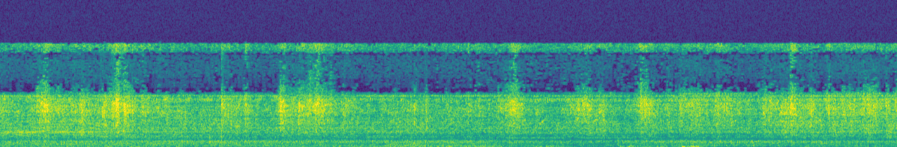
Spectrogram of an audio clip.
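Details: Steady broadband outdoor rumble, like wind or surf, with a faint high hiss and no animal calls.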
